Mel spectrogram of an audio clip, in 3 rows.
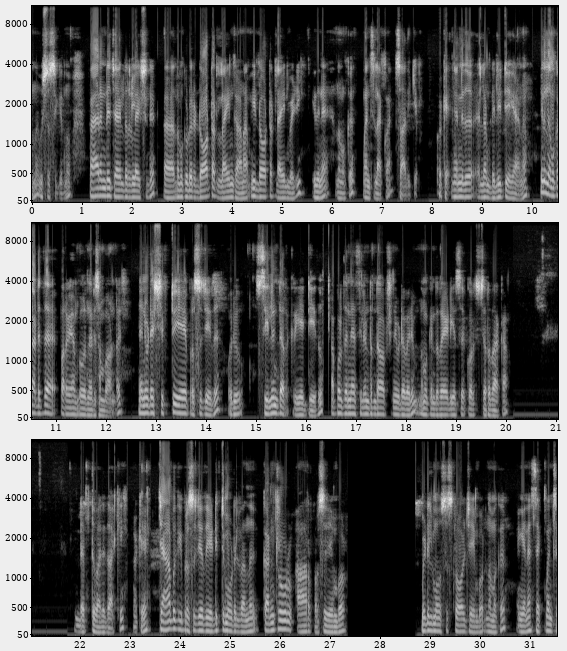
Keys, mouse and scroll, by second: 0.9-1.4 scroll up 3, 1.4-4.0 middle drag, 4.8-5.5 middle drag, 5.5-5.9 scroll down 3, 5.9-6.5 middle drag, 6.5-8.5 drag, 8.5 Delete, 9.5 click, 9.8 Delete, 10.0-12.5 middle drag, 12.5 shift+a, 15.4-17.1 middle drag, 17.1-20.8 drag, 21.1-22.9 drag, 23.0-23.3 drag, 23.6 Tab, 26.4 ctrl+r.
